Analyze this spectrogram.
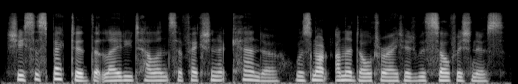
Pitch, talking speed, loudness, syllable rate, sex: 180 Hz, 140 wpm, -17 LUFS, 5.9 syllables/s, female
